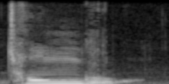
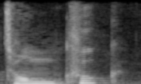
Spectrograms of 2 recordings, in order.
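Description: First: The second syllable starts with a soft G sound. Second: The second syllable starts with a hard K sound. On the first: The speaker calls it right. "so it will pronounce more G sound" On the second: The speaker calls it wrong. "it's not 정국 because it sounds like a K cook"

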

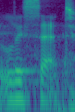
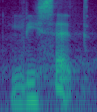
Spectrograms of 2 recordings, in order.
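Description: First: The name is said with an American English pronunciation. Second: The name is said with a Spanish pronunciation. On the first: This is the everyday way the name's owner says it. "which is the most incorrect way to pronounce my name" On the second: This is how it is said when speaking Spanish. "my mother says Lisette when she speaks Spanish"

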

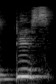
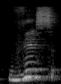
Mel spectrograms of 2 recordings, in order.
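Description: First: The word begins with a d sound. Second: The word begins with a th sound. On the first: "what many learners do is they say these as dis" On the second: "say it more like this"

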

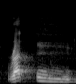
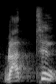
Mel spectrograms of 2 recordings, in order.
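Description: First: The t becomes a glottal stop before the n. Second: The t is fully released before the n. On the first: The speaker calls it right. "T는 성대만 울리는 발음을 해" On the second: The speaker calls it wrong. "이게 아니라"

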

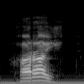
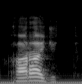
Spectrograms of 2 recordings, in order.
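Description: The two takes are said the same way.

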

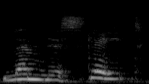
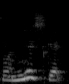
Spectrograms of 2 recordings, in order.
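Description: First: The last syllable sounds like 'eight'. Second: The last syllable does not sound like 'eight'. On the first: The speaker calls it wrong. "if I pronounce this wrong" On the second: The speaker calls it right. "This is actually pronounced lemniscate"

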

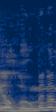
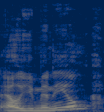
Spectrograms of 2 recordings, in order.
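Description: First: The word is said the American way. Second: The word is said the British way. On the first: "we say aluminum" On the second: "instead of aluminium"

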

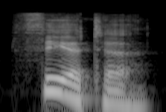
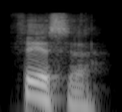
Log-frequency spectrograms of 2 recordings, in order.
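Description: First: The t is a clear, slightly aspirated t. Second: The t is replaced entirely by an s sound. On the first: "in RP, you'll get an alveolar t with possibly a little bit of aspiration" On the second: "it just goes the whole hog and becomes s"

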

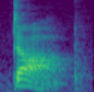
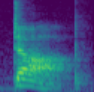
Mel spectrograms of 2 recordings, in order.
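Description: First: The T is released with little puff of air. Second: The T is released with little puff of air.

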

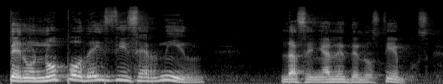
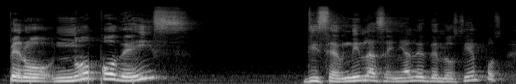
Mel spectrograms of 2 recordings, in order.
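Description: First: It is said flatly, without question intonation. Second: It is said with clear question intonation. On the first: The speaker calls it wrong. "no se notó la pregunta" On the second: The speaker calls it right. "en tono de pregunta"

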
